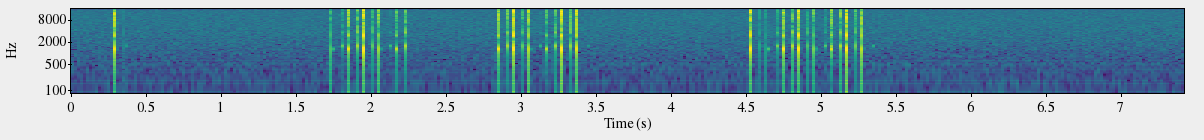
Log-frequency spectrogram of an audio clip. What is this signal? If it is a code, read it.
Pulse dialling, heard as clicks on a phone line, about 9 pulses a second. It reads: 1 5 6 8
